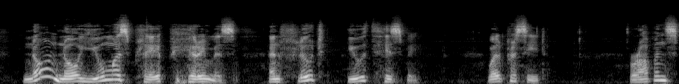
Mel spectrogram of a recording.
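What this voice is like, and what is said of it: Usual voice. Nothing is said of it.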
